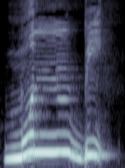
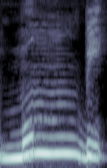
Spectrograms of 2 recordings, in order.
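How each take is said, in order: First: An N sound is heard before the B. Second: An M sound is heard before the B. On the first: The speaker calls it wrong. "Jadi bukan munbi" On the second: The speaker calls it right. "tapi mumbi"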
